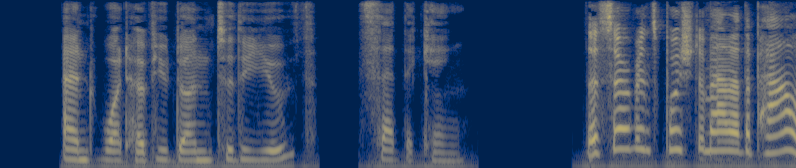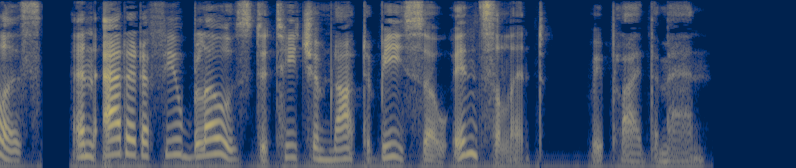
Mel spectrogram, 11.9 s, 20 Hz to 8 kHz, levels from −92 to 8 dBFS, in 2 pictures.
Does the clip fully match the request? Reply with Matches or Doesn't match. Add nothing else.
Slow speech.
Doesn't match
